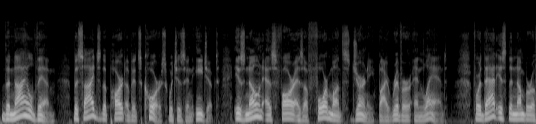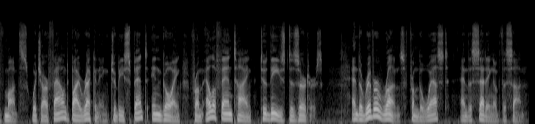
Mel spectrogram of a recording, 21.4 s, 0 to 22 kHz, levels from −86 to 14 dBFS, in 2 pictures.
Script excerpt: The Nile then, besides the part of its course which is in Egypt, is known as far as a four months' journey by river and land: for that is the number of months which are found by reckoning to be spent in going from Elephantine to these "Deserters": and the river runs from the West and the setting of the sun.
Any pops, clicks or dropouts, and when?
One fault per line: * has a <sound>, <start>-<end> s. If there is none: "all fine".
all fine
